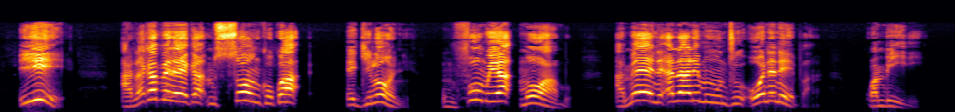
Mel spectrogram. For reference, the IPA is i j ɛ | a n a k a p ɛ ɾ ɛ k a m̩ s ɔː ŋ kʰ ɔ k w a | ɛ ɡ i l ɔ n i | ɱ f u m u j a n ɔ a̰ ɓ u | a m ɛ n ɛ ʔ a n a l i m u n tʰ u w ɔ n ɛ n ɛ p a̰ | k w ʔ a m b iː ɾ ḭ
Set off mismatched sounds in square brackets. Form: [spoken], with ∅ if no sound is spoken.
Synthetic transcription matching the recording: i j ɛ | a n a k a p ɛ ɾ ɛ k a m̩ s [ɔ] ŋ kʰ ɔ k w a | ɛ ɡ i l ɔ n i | ɱ f u m u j a [m] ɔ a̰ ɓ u | a m ɛ n ɛ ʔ a n a l i m u n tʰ u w ɔ n ɛ n ɛ p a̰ | k w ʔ a m b iː ɾ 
